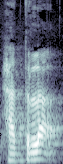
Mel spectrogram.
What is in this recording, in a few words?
Santali Armpit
